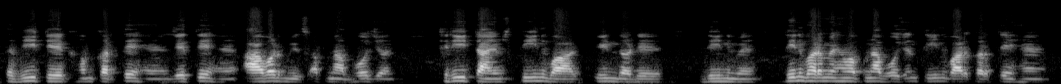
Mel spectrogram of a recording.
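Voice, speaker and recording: A male teacher talks through an English story word by word and explains each word in Hindi. His delivery is slow and measured. His pitch stays level and seldom rises or falls. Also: fairly even intonation, a bit bright, rough recording. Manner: reads English words slowly, then explains in Hindi; repeats rules. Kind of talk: slow bilingual grammar lesson.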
